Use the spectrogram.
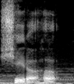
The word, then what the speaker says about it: शिर: यहां भी वही बात बीच में तालव्य सकार का ध्यान रखेंगे ऐसा यह वाला सिर नहीं बोलेंगे य सकार होता है ये यह वाला तालव्य सकार है तालू से उच्चारण होगा तो क्या बोलेंगे शेर ऐसा ओम शेर अगला मंत्र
